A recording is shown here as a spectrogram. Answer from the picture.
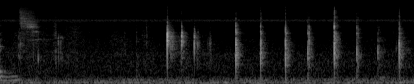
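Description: Chunky plastic toy building blocks clicking and knocking against each other and the tile floor: an uneven run of about a dozen short, light clicks starting about a second and a half in.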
